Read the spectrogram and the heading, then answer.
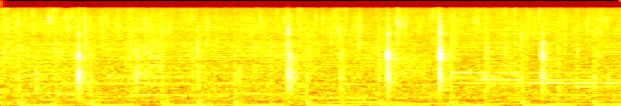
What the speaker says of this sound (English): we're adding some chopped garlic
